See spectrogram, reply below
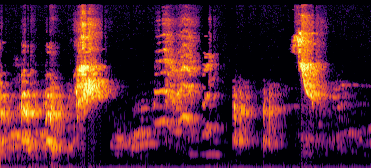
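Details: Batam myna from the Riau Islands giving rough, croaking and squawking notes mixed with soft low calls, closing with a loud, harsh downslurred screech.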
